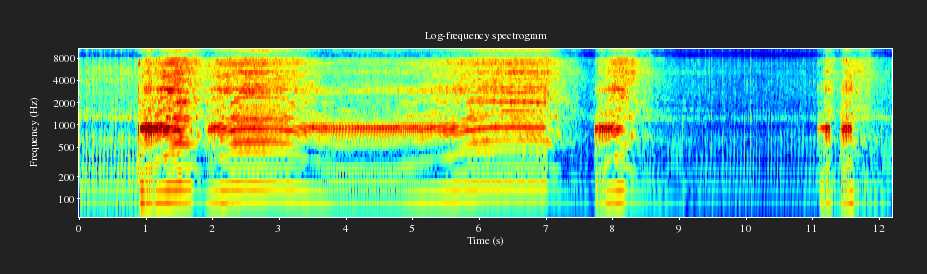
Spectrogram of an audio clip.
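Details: Homelite UT32650 two-stroke string trimmer (apparently dated 6/2010, ~12 years old) fitted with a new HIPA replacement carburetor, after setting the low and high screws: crisp blips from idle to a clean high scream, settling back smoothly to a steady idle; carb set right.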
